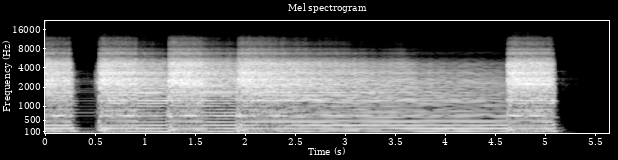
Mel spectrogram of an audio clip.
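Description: Distorted electric guitar played through the Brit 800 amp model on a Fender Tone Master Pro, with the low cut filter at 59 Hz: three quick chord stabs, then a long sustained chord and a final stab, loud and alone.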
